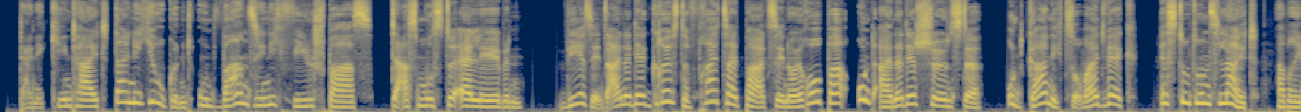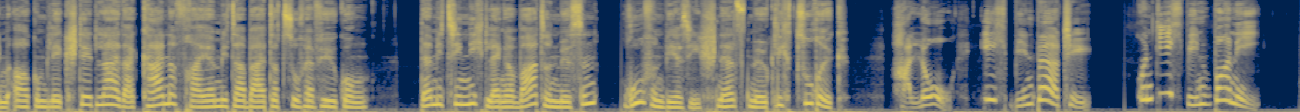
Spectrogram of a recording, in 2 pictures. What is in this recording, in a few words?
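german female character; voice demos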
